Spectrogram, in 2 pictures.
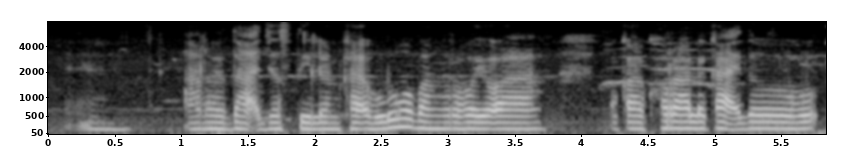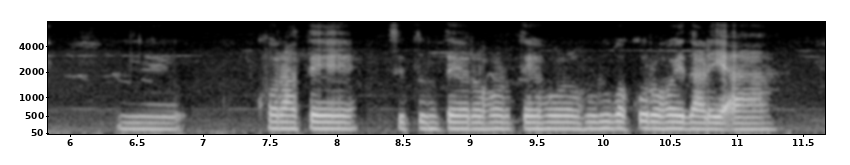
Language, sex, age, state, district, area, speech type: Santali, female, 45-60, West Bengal, Uttar Dinajpur, rural, spontaneous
